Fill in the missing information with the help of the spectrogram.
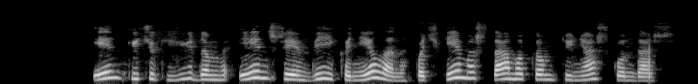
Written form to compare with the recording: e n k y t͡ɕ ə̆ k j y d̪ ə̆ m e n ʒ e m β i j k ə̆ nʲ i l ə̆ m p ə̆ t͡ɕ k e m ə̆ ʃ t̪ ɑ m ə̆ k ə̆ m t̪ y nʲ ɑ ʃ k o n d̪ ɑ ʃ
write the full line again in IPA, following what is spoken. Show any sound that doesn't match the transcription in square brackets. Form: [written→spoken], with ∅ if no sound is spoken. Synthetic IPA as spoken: e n k y t͡ɕ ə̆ k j y d̪ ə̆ m e n [ʒ→ʃ] e m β i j k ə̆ nʲ [i→e] l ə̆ [m→n] p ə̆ t͡ɕ k e m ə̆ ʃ t̪ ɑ m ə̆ k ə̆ m t̪ y nʲ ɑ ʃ k o n d̪ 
